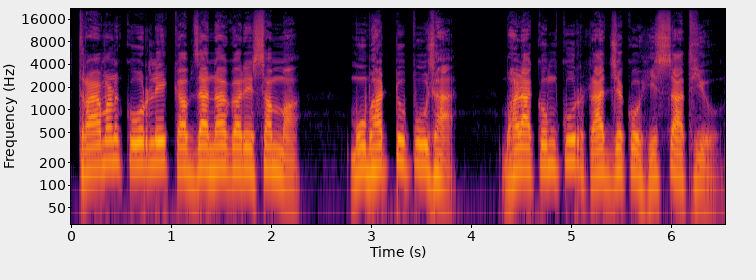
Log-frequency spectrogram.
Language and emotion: Nepali, neutral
